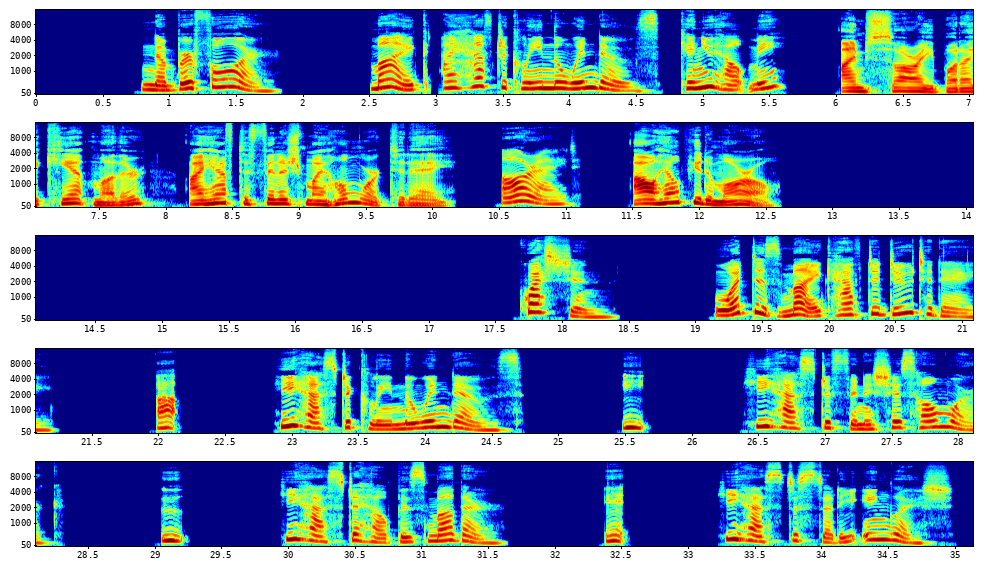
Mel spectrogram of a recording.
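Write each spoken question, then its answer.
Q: What does Mike have to do today?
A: I: He has to finish his homework.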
